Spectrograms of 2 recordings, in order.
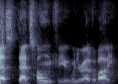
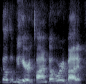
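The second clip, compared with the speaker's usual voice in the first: voicing his energy; 9 semitones higher, faster than usual. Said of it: "And he goes".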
